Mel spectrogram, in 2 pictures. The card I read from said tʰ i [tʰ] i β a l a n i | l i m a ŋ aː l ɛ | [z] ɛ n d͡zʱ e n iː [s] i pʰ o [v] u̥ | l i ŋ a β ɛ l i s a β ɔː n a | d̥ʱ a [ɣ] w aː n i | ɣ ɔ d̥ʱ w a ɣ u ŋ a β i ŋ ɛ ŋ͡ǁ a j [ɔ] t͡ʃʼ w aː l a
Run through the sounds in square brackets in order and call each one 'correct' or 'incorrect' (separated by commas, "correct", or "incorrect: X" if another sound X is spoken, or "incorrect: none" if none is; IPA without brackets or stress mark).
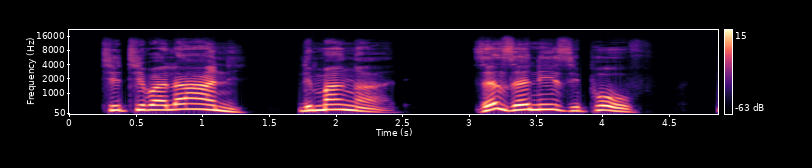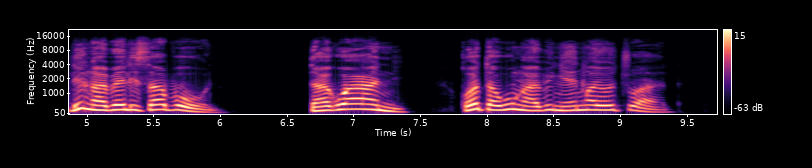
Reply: correct, correct, incorrect: z, incorrect: f, correct, correct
